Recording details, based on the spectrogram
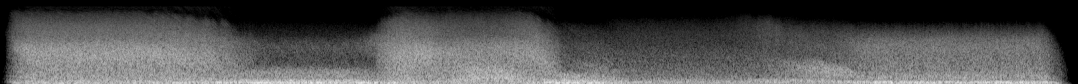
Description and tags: granny start
Created with Granulab from a vocal sound. Messsing with grain start postions. Reminds me of hurricane noises from inside my apartment last year... twice.
granular, noise, synthesis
